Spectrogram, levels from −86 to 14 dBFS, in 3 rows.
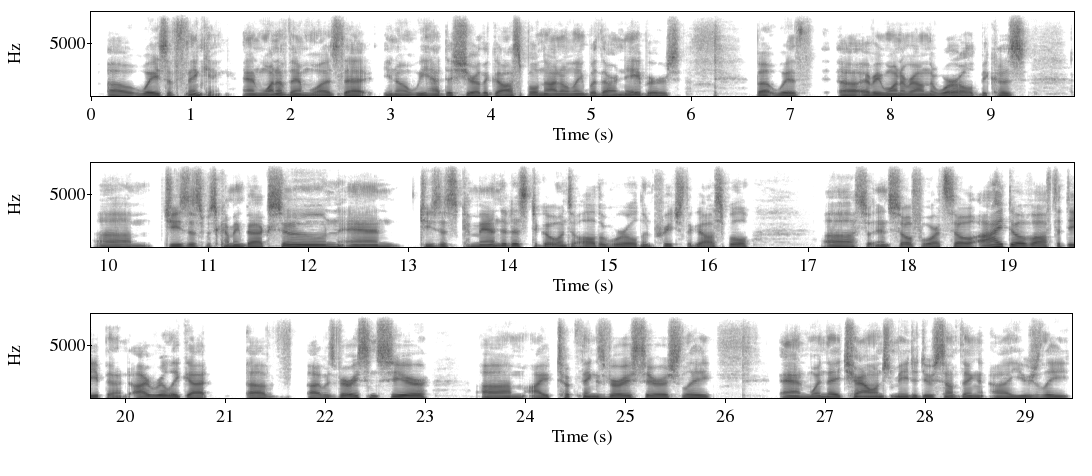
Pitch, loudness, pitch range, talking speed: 110 Hz, -21 LUFS, 100-120 Hz, 180 wpm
